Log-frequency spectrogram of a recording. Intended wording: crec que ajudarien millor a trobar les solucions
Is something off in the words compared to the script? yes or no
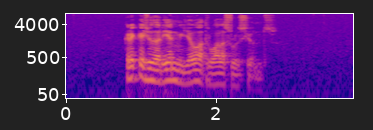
no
